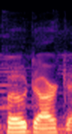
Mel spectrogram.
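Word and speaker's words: Bois d'Arc: So that's Bo Dark, and we should emphasize that that is spelled BOISD'ARC.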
